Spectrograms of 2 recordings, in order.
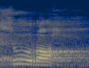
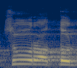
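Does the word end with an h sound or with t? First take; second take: h sound; t. First: The word ends softly with an h sound. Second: The word ends with a t and -un. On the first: The reader stops after the word. "kalau dibacanya berhenti ya surah" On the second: The reader continues into the next word. "Kalau dibacanya disambung surat"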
